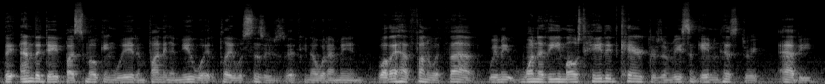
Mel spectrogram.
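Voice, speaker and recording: Fast-talking man on a sarcastic comedy rant. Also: lowish voice, steady tone, slight background noise. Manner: sarcastic, crude, slangy joking. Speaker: host. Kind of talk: comedic rant recap of a video game, scripted narration.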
